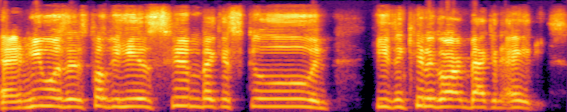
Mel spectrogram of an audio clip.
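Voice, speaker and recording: An animated, high-pitched man's voice in a dry, close sound with no echo. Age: 50s. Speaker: comedian and actor. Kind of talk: casual panel chat.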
